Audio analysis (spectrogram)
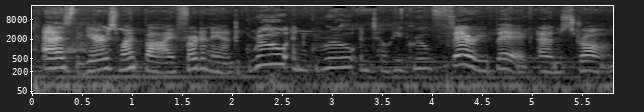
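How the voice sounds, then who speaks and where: A woman reads a picture book aloud to young children in an expressive way, with dramatic emphasis and hushed phrase endings. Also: on the high side, a little slow, a little hiss or hum. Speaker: children's storytime reader. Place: outdoors in a backyard.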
